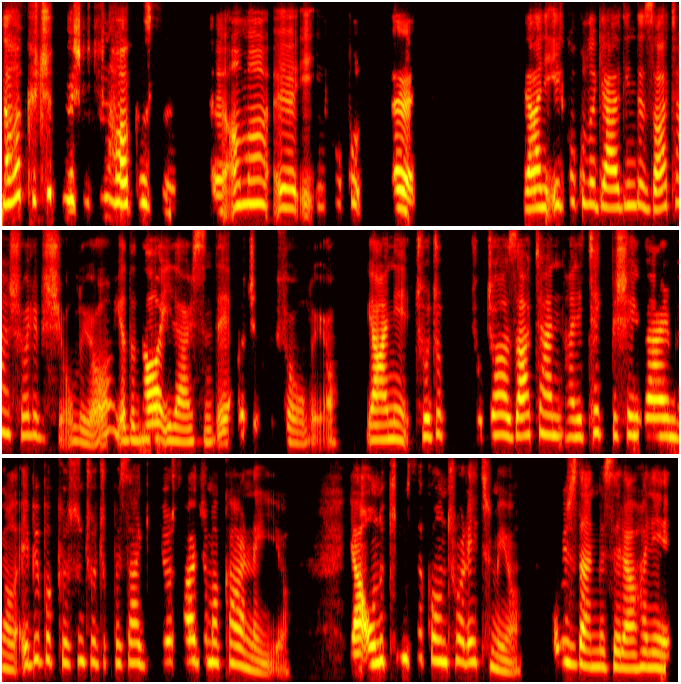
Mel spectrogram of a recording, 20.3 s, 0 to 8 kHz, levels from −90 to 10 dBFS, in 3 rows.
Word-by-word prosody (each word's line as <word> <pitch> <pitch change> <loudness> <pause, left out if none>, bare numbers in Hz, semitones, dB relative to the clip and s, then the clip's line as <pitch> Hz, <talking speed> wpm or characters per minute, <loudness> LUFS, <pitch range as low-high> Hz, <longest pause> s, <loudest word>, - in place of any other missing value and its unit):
daha 315 +8 +7
küçük 390 +6 +3
yaş 355 -2 +4
için 390 +5 -11
haklısın, 310 -2 +3 0.5
eee, 210 - +1
ama, 305 +3 +2
eee, 250 -1 +1
ilkokul 295 +4 -9 0.4
Evet. 245 - +10 1.1
Yani, 250 +1 +6
ilkokula 305 +2 -4
geldiğinde 280 +1 +1
zaten 250 +6 +1
şöyle 260 -2 -6
bir - - -14
şey - - -6
oluyor 180 - -5
ya 250 -9 -3
da 195 -1 -4
daha 205 +1 +5
ilerisinde 175 -3 -3
açık 470 -3 -9
büfe 460 - -10
oluyor. - - -10 0.3
Yani, 200 -1 +2
çocuk 245 +2 -1 0.2
çocuğa 265 - -1
zaten, 255 +1 +2
hani, 235 0 -3
tek 295 +2 -5
bir - - -4
şey 255 +1 0
vermiyorlar. 240 -8 +3
E, 240 - -2
bir 310 -1 -5
bakıyorsun 285 -2 -5
çocuk, 260 -2 -10
mesela, 260 +1 -2
gidiyor 260 +3 -6
sadece 285 -1 +1
makarna 250 - -1
yiyor. 135 -4 -11 0.6
Ya, 195 - +8
onu 265 +3 +5
kimse 325 +1 -5
kontrol 285 -2 -1
etmiyor. 215 - -4 0.3
O - - -4
yüzden 245 -5 +3
mesela, 200 -2 0
hani, 200 -2 -1
260 Hz, 155 wpm, -22 LUFS, 220-290 Hz, 1.1 s, Evet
